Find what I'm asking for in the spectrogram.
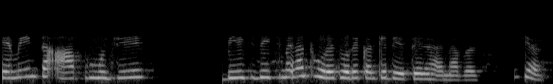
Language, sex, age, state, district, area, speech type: Urdu, female, 18-30, Uttar Pradesh, Ghaziabad, urban, conversation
